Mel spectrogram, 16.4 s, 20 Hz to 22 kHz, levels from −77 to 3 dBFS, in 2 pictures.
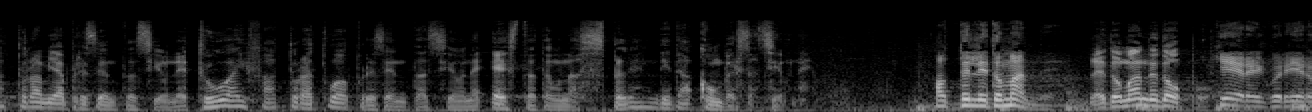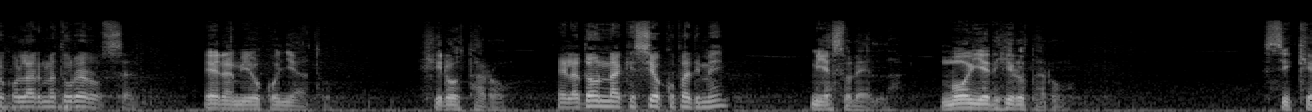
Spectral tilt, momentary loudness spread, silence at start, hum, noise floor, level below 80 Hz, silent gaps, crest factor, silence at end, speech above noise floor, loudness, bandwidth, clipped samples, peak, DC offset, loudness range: -4 dB/octave; 17 LU; 0 s; none; -54 dBFS; -52 dBFS; none; 24 dB; 0 s; 28 dB; -26 LUFS; 11.5 kHz; under 0.1%; -4 dBFS; under 0.1%; 9 LU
